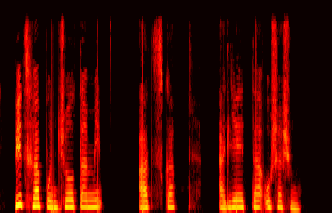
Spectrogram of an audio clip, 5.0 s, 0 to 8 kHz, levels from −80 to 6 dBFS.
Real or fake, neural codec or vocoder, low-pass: real; none; 7.2 kHz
